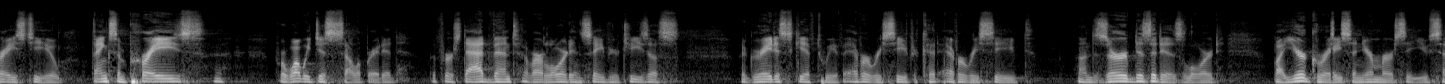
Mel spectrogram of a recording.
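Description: At 2.31–2.49 s, 7.85–7.96 s, 9.43–9.55 s and 13.29–13.42 s, frames out of order swap two adjacent blocks of about 85.3 ms each, consistent with four-frame runs. Each spot flutters, but unlike a dropout or repeat, no time is lost or duplicated.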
